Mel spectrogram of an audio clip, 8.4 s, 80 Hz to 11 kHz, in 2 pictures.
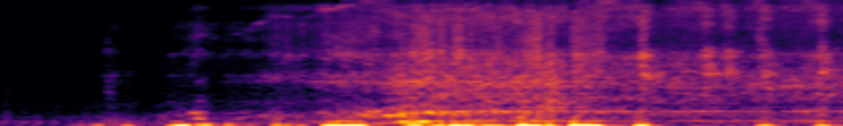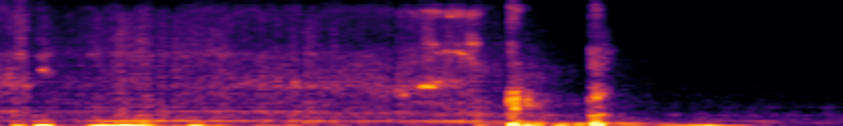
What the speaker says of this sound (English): the 20-valve turbo-powered Nissan Micra. It's got a little KO3 S turbo on there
